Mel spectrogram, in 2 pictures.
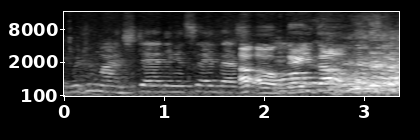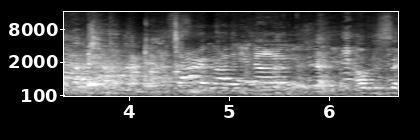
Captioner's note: laughter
